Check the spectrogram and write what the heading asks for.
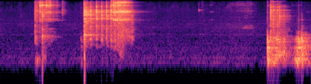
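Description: Small glass jar, its metal screw lid and a coin clinking and rattling in hand in three bursts of quick knocks. The last burst is heavier and lower as the jar is set down on a wooden tabletop near the end.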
